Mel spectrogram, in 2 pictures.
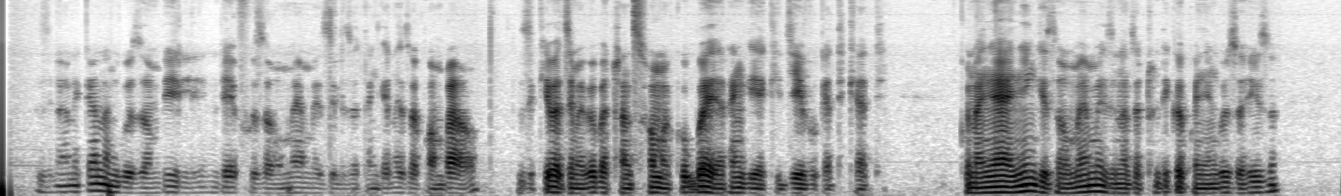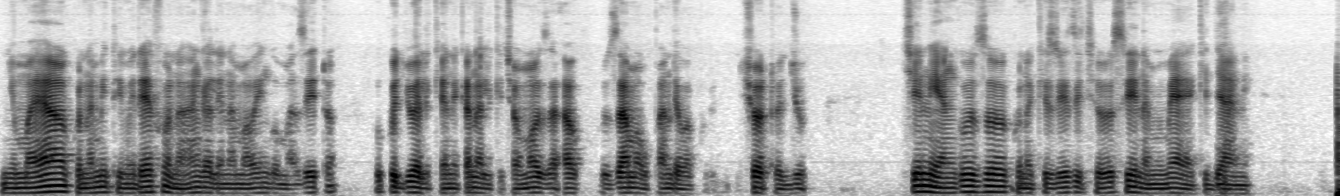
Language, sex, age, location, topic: Swahili, male, 25-35, Nairobi, government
